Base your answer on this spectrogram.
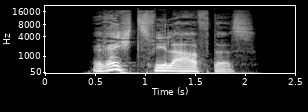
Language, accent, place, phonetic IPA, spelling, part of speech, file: German, Germany, Berlin, [ˈʁɛçt͡sˌfeːlɐhaftəs], rechtsfehlerhaftes, adjective, De-rechtsfehlerhaftes.ogg
- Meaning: strong/mixed nominative/accusative neuter singular of rechtsfehlerhaft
